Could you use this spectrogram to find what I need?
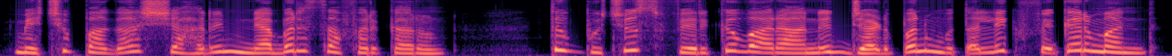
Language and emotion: Kashmiri, fearful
